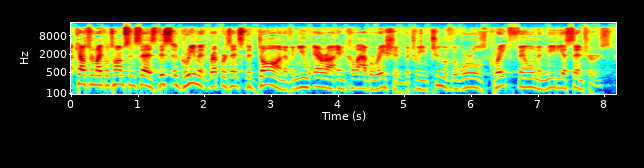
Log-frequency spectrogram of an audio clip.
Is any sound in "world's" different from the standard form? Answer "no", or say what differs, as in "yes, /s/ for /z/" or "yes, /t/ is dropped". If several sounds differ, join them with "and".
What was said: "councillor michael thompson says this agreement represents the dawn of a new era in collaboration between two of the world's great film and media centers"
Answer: no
